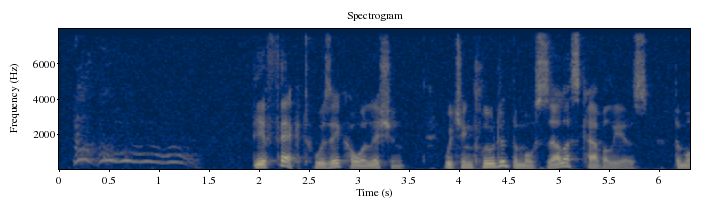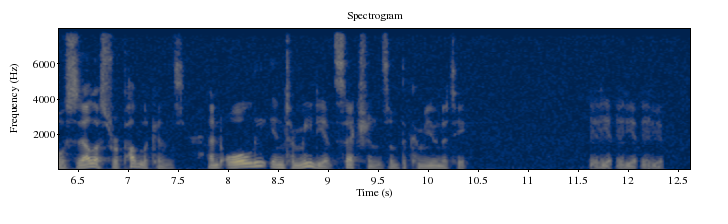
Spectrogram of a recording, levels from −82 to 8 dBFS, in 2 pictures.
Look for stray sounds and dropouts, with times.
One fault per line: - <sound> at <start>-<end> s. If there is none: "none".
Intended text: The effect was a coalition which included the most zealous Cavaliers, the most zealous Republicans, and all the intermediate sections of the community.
- bark at 0.1-1.4 s
- laugh at 11.6-12.4 s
